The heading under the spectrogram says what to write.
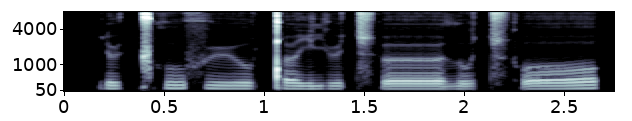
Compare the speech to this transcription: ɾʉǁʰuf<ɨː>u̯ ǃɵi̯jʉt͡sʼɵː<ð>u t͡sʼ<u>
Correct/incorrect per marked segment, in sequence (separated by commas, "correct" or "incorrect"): incorrect, correct, incorrect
